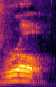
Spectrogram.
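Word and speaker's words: rho: So the row is the R sound like the R in the English word rod.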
